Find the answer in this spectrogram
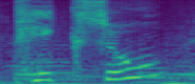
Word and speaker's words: Pixel: not weird guy I'm pixel it's easy to remember because it rhymes with pickle so does I'm Foster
